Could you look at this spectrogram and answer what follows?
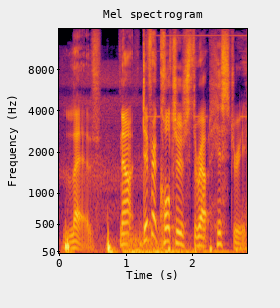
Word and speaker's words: לב: in this prayer heart which in Hebrew is sometimes pronounced lev or more often in a shorter form lev now different cultures throughout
